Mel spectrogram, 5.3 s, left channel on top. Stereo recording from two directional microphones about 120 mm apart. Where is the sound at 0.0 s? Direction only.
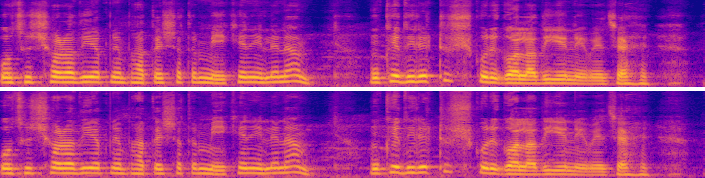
20° left (ahead or behind).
